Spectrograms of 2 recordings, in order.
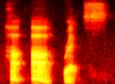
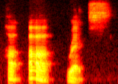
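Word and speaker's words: הארץ: syllable immediately before it, there is an accent mark indicating that I should slow down and pause a little bit before pronouncing the last syllable, haaretz, haaretz.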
